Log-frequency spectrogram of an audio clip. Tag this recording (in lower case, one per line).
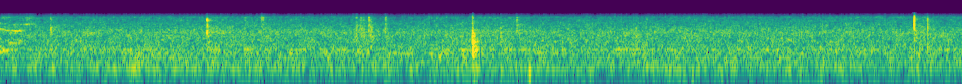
sliding door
